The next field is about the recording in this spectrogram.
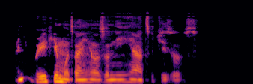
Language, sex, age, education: Igbo, male, 15-29, tertiary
